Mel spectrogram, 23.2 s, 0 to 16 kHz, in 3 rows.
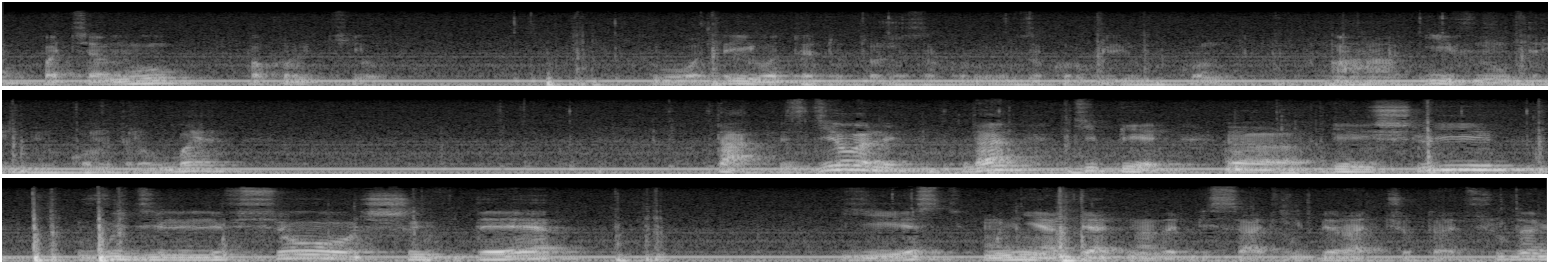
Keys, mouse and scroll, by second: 3.3-4.5 middle drag, 4.5-10.4 right drag, 8.3 ctrl+b, 10.9-14.5 middle drag, 13.3 KP_1, 14.5 KP_7, 15.3-18.7 middle drag, 15.7 a, 16.2 a, 18.7 shift+d.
